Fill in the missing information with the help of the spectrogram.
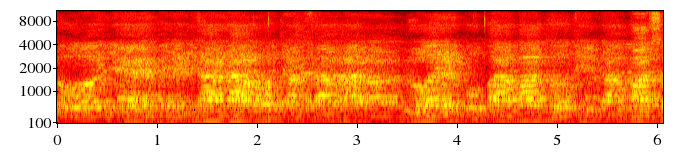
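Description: A male voice chanting a Pali recitation in a sing-song cadence, on held notes that change every half second or so, with no pause.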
